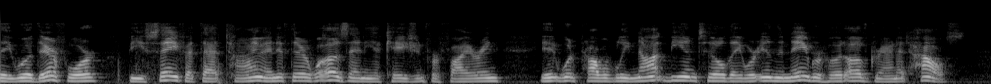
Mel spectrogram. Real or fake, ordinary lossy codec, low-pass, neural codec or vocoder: real; MP3, 64 kbps; 7.2 kHz; none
